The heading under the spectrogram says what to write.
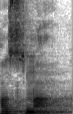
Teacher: नाक और मुख दोनों से हवा लगती है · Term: अनुनासिक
